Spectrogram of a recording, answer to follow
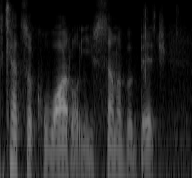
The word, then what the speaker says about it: Quetzalcoatl: looks so good bro originally first off it's quetzalcoatl you son of a second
